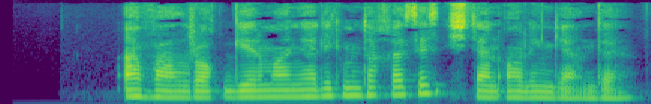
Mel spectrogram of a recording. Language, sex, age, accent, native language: Uzbek, male, 18-24, Surxondaryo, Uzbek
